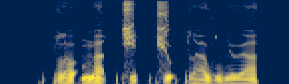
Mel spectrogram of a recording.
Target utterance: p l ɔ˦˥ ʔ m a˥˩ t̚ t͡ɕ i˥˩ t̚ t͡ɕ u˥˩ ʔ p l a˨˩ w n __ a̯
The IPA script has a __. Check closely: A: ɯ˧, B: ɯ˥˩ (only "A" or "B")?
A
